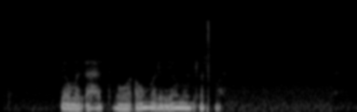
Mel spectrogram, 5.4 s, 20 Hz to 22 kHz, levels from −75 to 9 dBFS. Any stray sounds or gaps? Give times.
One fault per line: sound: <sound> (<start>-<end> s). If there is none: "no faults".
no faults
